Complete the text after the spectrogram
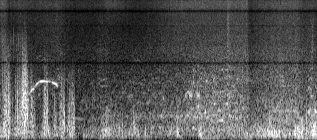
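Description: A log flume boat splashes down into a pool of water.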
